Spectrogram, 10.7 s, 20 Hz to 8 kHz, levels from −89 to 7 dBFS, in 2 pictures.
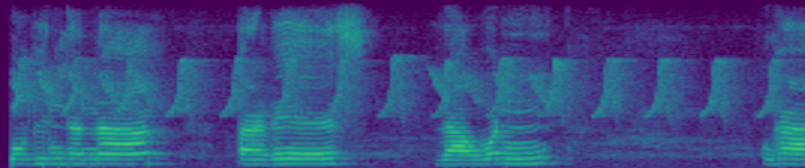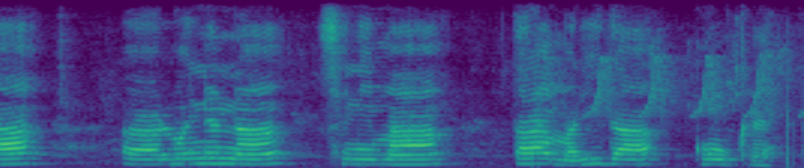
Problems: background sounds at intervals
